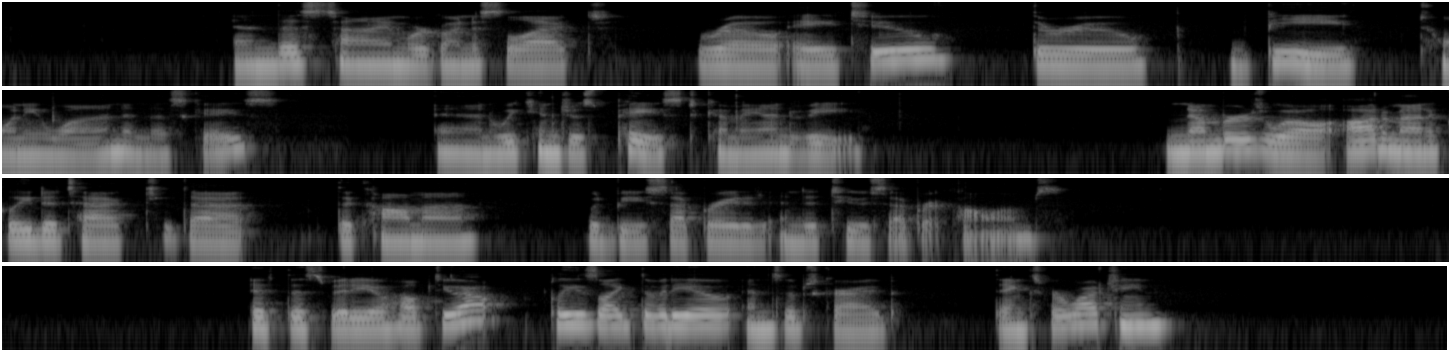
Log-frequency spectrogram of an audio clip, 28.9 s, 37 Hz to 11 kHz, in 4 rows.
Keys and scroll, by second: 10.9 super+v.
